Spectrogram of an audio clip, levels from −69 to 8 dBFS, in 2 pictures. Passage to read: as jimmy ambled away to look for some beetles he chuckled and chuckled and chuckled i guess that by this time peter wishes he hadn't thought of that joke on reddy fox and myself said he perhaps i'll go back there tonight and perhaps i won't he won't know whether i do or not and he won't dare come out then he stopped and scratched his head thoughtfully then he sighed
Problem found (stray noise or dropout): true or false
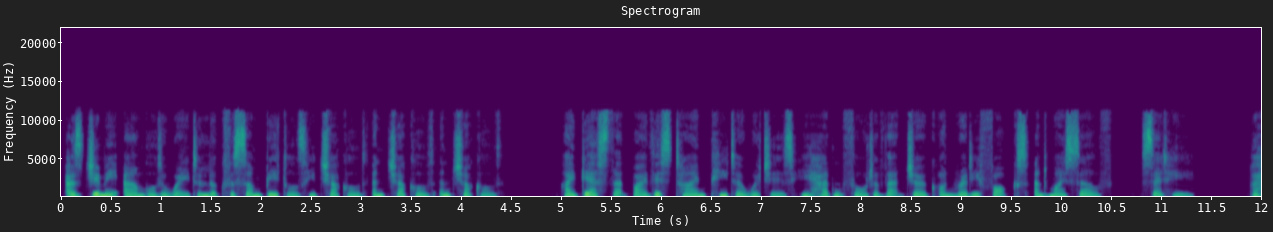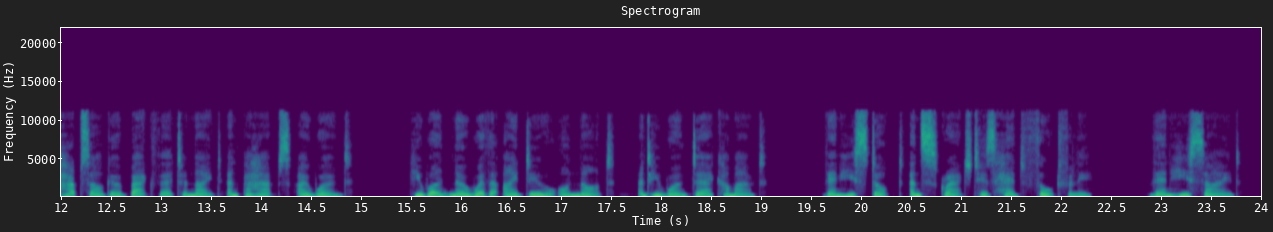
true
